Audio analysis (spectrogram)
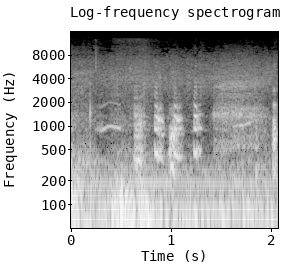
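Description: Several roosters kept as backyard farm birds, including White Sussex and Rhode Island Red, give a run of short clucking bursts at close range over steady background noise, with no talk.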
